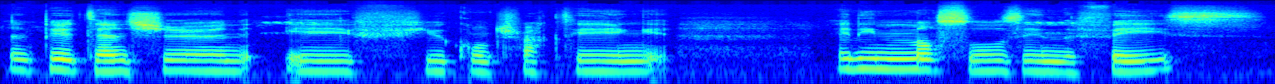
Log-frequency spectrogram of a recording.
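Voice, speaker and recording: Female breathwork guide: soft mellow tone, touch of vocal fry, unhurried soothing instructions, slight noise behind. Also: lowish voice, flat delivery. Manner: soothing, unhurried guidance with short phrases.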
